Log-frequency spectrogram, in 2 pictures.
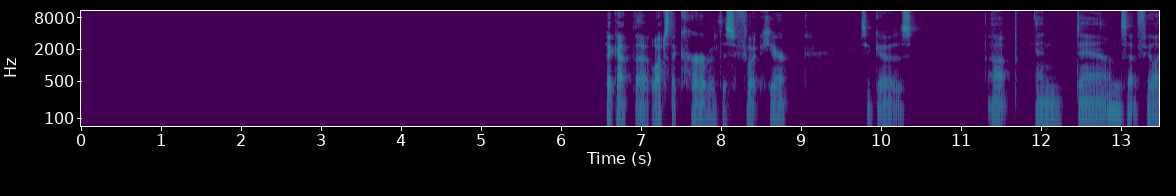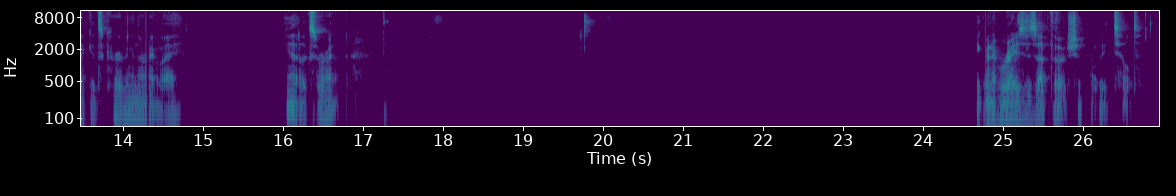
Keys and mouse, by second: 1.6-5.5 drag, 5.6 middle click, 6.8-7.8 drag, 8.9 click, 9.4-16.0 drag, 16.3 middle click, 17.7-19.6 drag, 19.8 middle click, 21.2-24.5 drag, 25.5 r.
